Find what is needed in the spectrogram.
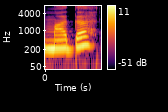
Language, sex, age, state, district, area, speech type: Kashmiri, female, 30-45, Jammu and Kashmir, Budgam, rural, read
